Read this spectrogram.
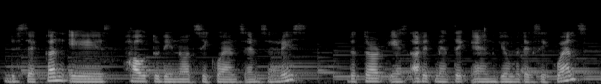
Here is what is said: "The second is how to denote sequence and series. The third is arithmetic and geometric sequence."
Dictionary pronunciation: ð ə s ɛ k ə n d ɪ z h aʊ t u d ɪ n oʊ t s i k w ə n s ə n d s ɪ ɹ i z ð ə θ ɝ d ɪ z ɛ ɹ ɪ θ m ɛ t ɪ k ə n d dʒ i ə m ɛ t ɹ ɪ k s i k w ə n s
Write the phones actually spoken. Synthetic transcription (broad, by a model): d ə s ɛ k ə n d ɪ s h aʊ t u d ɪ n oʊ t s i k w ə n s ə n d s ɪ ɹ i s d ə t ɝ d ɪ s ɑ ɹ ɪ t m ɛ t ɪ k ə n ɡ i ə m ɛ t ɪ k s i k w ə n s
